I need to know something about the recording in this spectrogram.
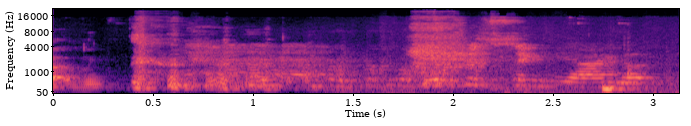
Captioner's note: audience laughs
